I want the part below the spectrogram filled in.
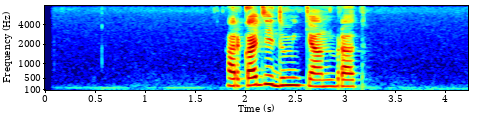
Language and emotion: Russian, neutral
